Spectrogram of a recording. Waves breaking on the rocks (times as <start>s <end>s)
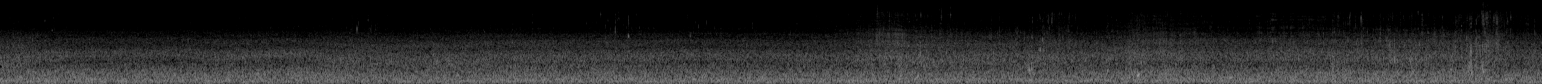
8.4s 15.4s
